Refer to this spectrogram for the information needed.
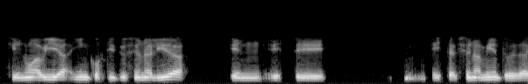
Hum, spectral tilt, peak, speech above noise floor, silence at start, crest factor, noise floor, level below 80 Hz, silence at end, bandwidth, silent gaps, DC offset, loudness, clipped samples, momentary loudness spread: none; -10 dB/octave; 0 dBFS; 57 dB; 0.1 s; 12 dB; -68 dBFS; -70 dBFS; 0 s; 3.5 kHz; none; under 0.1%; -12 LUFS; under 0.1%; 12 LU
